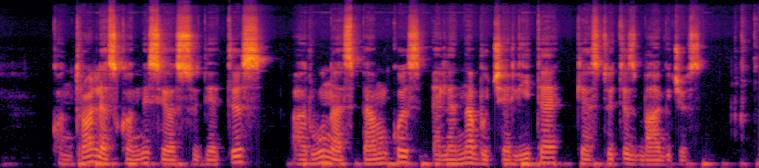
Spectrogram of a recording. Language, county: Lithuanian, Šiauliai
